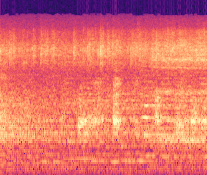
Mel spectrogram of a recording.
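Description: Film soundtrack playing quietly: a low musical score with a few faint, short sound effects.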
